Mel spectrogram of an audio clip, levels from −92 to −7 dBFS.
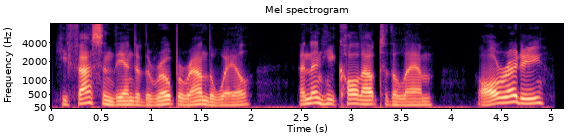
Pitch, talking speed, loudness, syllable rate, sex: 140 Hz, 235 wpm, -17 LUFS, 6.4 syllables/s, male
